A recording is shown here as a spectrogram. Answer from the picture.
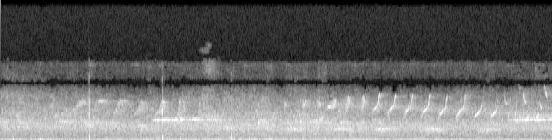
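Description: A bird calling with a rapid series of short, high, falling chirps, about four a second, over a steady low outdoor rumble.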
